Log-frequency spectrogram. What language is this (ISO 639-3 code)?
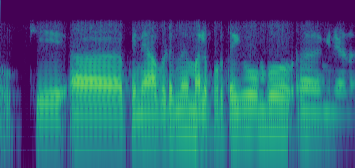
mal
